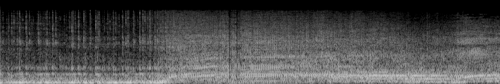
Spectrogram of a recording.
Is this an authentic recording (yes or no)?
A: yes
